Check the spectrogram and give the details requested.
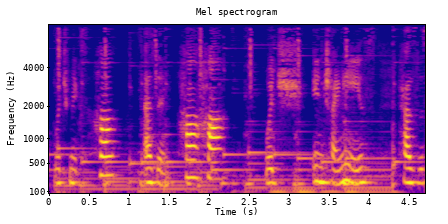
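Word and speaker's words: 哈哈: Only in Chinese, be careful to say it in the first tone. Ha ha, not ha ha, or ha ha, or whatever. I mean, technically you could say it that way, but the accurate way to pronounce the words that you see on the screen is ha ha, first tone.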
